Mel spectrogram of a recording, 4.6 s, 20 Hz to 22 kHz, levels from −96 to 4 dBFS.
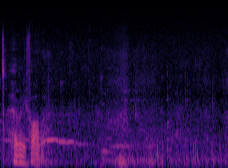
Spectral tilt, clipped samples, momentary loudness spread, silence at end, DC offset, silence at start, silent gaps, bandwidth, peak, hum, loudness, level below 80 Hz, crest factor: -5 dB/octave; under 0.1%; 17 LU; 0 s; under 0.1%; 0 s; none; 16.5 kHz; -26 dBFS; none; -51 LUFS; -78 dBFS; 26 dB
